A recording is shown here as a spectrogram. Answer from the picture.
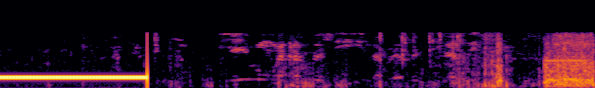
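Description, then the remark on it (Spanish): A cell phone sounds one loud, steady electronic tone for about a second before it cuts off with a click, followed by faint, muffled voices and a short burst of hissy static. “Ah, el celular.”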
